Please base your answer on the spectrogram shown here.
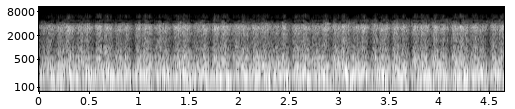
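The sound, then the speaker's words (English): A steam locomotive on tracks across the plains of the Southwest roars loudly and steadily, its heavy churning rumble of pounding drivers blended with a broad hiss of escaping steam, never pausing for the whole stretch. “But even before it died away, the steel scars began to hum and pulse with life, and a moment later they were smothered under a monstrous roar of pounding drivers and escaping steam.”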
